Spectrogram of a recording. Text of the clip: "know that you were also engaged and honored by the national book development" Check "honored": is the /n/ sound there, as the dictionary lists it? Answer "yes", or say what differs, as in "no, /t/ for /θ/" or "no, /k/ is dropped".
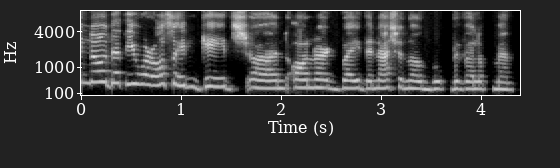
yes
